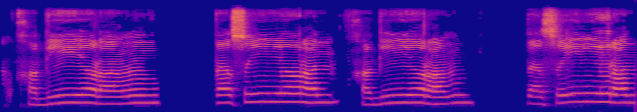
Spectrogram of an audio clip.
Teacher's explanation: তানবিন এবং নুন সাকিনের পরে যখন বা আসে তাহলে তখন এই তানবিন আর নুন সাকিনটাকে পড়া হয় না তখন মিম কে পড়া হয় মিম দিয়ে পরিবর্তন হয়ে যায় এটা থাকবে লেখা থাকবে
